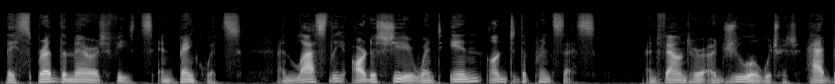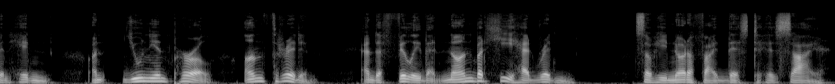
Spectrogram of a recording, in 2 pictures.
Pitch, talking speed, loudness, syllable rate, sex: 95 Hz, 160 wpm, -24 LUFS, 4.5 syllables/s, male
